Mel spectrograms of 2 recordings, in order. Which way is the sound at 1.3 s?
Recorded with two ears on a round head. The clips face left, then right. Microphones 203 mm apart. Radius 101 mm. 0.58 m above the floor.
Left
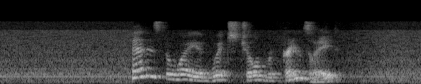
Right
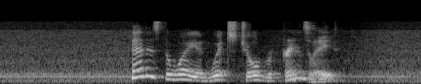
60° right (ahead or behind).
